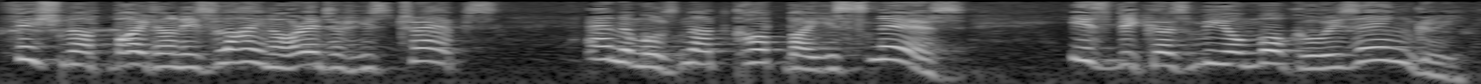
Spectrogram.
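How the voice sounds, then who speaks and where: High, husky young lovesick herdsman in broken English. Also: expressive, a little slow, full character voice. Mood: distressed. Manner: speaks broken English, dropping small words. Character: lovesick, troubled young native herdsman in a jungle adventure. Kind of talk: 1950s radio drama acting. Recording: dull vintage radio recording.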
